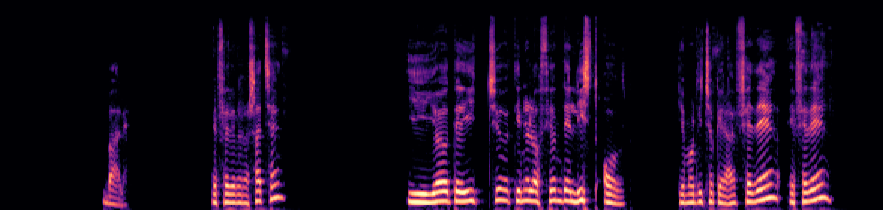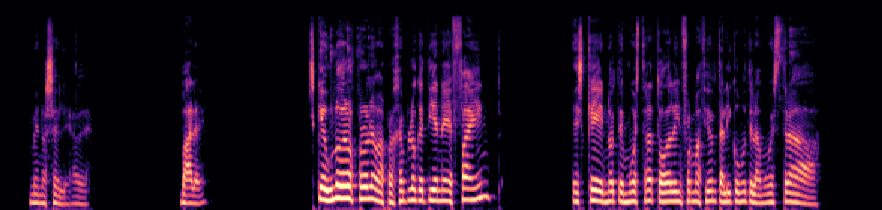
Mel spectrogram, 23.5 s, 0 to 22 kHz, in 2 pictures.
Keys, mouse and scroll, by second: 0.0-1.2 typing, 2.5-4.2 typing, 9.0-12.8 typing, 15.7-16.9 typing, 18.5 Return, 22.2 ctrl+p, 22.9 ctrl+p.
